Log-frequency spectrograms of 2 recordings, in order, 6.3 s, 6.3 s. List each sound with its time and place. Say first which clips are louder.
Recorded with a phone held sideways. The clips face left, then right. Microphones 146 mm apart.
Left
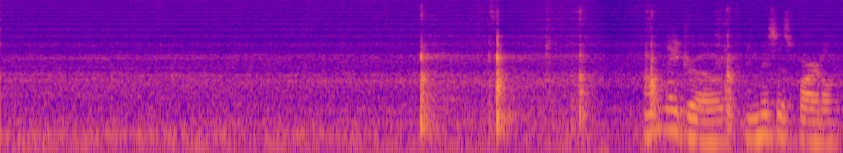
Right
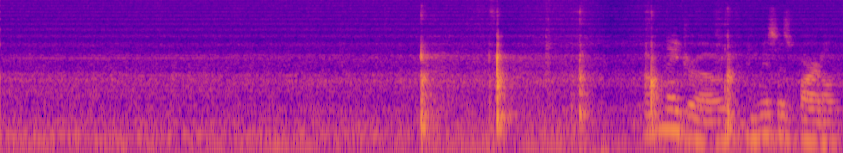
3.1 s footsteps: left 1 dB; 35° left (ahead or behind), 1.5 m; by 5.6 s 15° right (ahead or behind), 1.5 m
4.8 s a man speaking: left 3 dB; 50° left (ahead or behind), 1.0 m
